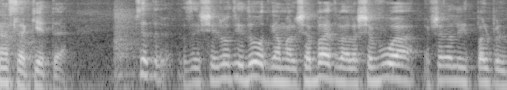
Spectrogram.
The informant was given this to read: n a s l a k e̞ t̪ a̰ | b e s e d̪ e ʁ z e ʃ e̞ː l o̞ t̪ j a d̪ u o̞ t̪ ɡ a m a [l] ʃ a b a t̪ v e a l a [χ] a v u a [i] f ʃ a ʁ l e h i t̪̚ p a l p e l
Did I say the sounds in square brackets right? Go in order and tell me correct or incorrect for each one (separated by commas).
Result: correct, incorrect, incorrect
